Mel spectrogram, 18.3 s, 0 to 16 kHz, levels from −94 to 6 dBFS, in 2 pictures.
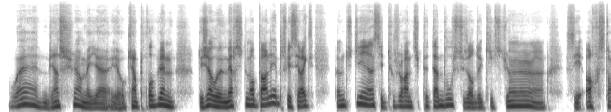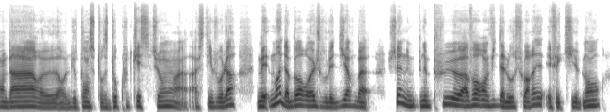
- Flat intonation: No, average, 4.1 semitones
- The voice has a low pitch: Yes, low, 130 Hz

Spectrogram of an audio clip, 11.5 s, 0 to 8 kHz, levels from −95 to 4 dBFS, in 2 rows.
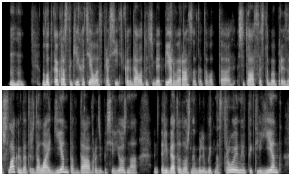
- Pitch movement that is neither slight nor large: Yes, average, 3.0 semitones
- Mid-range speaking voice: Yes, medium, 175 Hz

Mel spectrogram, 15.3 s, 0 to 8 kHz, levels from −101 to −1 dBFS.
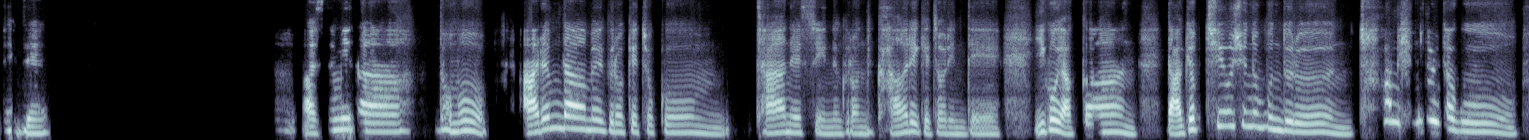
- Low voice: No, medium, 185 Hz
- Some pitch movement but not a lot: No, wide, 6.7 semitones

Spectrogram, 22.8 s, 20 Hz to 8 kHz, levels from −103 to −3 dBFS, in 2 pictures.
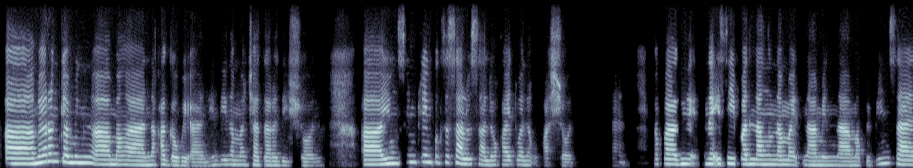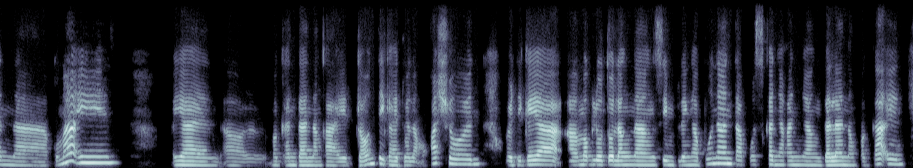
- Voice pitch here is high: Yes, high, 200 Hz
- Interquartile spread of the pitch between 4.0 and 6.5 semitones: Yes, average, 4.4 semitones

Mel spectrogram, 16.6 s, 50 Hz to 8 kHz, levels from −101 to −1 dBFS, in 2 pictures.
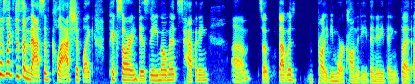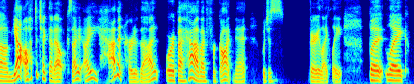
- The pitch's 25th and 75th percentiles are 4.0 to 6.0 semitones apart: Yes, average, 4.8 semitones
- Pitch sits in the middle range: Yes, medium, 180 Hz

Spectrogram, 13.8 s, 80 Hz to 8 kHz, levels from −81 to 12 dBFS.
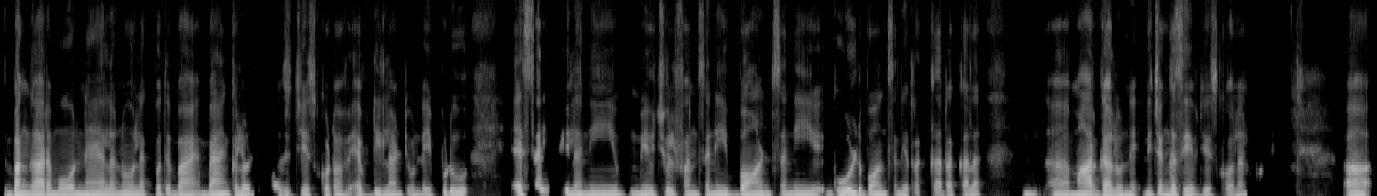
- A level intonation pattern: Yes, narrow, 1.4 semitones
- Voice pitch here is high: No, low, 120 Hz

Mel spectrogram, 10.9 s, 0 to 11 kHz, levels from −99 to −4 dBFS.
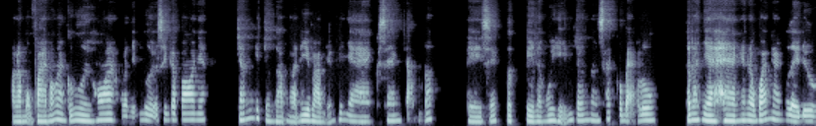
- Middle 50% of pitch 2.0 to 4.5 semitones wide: Yes, average, 3.3 semitones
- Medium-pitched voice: Yes, medium, 150 Hz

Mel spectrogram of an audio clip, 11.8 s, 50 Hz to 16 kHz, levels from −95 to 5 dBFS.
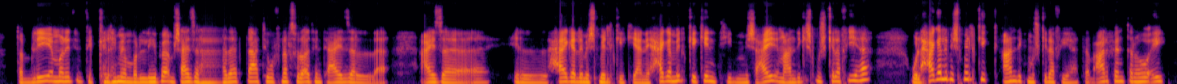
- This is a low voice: No, medium, 170 Hz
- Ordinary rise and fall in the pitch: Yes, average, 3.4 semitones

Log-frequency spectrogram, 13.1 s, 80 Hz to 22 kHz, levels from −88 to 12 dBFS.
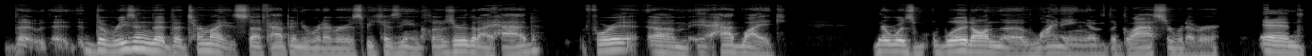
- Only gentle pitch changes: No, average, 5.2 semitones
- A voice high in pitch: No, low, 110 Hz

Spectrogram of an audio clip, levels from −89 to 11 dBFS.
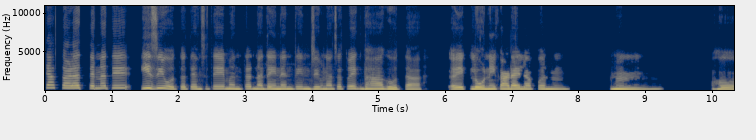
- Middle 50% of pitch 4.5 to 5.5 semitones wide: No, average, 2.9 semitones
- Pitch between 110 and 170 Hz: No, high, 225 Hz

